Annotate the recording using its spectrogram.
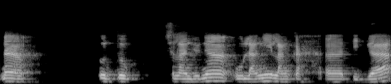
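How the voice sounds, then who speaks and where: Over a quiet background, a man speaks fairly slowly in a monotone, flat intonation. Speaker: climate data presenter; presenter. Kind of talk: webinar presentation. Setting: video call. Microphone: video call.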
